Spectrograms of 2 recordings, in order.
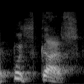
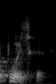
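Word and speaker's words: Puskás: Mas um jogador alemão deu um pontapé no Puscas, que era o grande jogador, aliás a pronúncia correta, o nome dele é Puscas, mas no Brasil virou Puscas.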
